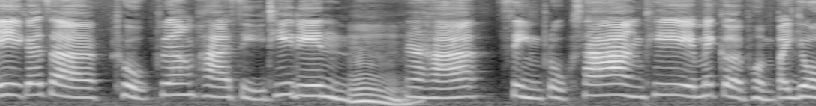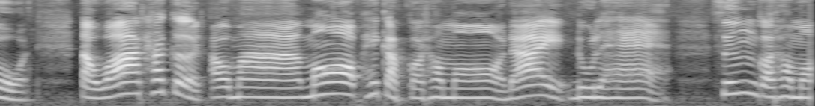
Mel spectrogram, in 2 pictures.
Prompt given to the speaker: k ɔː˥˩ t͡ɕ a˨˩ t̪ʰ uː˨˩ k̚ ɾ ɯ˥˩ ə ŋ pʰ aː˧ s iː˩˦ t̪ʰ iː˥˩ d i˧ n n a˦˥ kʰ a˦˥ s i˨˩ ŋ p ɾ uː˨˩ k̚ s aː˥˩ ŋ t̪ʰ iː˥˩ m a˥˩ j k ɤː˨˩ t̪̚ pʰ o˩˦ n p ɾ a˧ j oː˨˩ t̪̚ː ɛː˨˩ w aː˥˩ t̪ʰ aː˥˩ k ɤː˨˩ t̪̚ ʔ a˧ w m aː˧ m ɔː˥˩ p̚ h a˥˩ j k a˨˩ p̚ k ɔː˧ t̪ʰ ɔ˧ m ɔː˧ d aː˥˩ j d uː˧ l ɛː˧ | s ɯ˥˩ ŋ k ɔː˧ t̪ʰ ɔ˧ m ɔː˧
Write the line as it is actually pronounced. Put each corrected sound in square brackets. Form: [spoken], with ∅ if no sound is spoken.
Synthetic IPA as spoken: k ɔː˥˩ t͡ɕ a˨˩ t̪ʰ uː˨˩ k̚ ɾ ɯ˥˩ ə ŋ pʰ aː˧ s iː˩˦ t̪ʰ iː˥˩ d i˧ n n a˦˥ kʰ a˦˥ s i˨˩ ŋ p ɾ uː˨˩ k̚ s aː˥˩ ŋ t̪ʰ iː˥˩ m a˥˩ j k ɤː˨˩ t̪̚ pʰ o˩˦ n p ɾ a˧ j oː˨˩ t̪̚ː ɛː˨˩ w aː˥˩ t̪ʰ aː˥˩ k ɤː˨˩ t̪̚ ʔ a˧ w m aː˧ m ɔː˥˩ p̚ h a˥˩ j k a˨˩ p̚ k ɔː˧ t̪ʰ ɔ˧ m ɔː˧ d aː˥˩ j d uː˧ l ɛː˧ | s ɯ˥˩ ŋ k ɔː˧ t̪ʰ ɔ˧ m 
